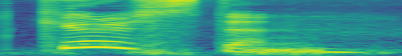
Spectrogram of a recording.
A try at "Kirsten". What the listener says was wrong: I think you're saying it now like Kirsten Dunst. I think it's Kirsten. Kier versus Kerr.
